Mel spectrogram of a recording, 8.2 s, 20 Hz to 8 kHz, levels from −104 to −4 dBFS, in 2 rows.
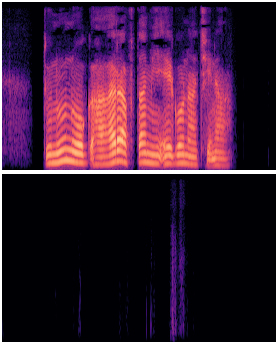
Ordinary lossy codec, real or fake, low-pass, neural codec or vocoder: AAC, 32 kbps; real; 7.2 kHz; none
